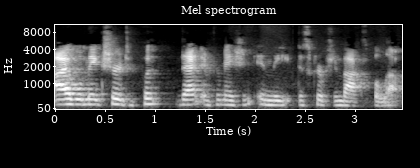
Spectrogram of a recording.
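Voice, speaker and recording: Delivery moves at a fairly quick clip. An American accent comes through. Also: woman. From US Midwest, northwest Illinois. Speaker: vlogger. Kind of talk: vlog talk to camera. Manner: fast.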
